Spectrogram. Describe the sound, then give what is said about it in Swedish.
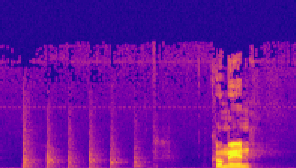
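Six quick, evenly spaced sharp knocks on a door, growing slightly fainter, followed after a short pause by a brief burst of a voice. “Okej, men då knackar jag på nu då.”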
